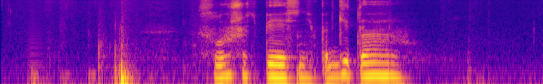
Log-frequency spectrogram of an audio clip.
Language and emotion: Russian, sad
